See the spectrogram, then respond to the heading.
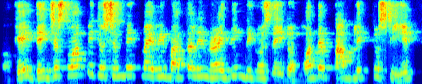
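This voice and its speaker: Filipino man, indignant, rising pitch. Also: quick pace, fairly bright tone. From Philippines. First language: Tagalog. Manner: indignant, rises sharply in pitch when making a point. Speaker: attorney and guest. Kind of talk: interview over a call.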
